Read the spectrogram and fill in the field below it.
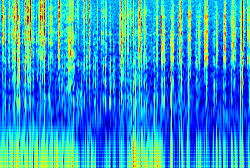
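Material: Plastic.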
